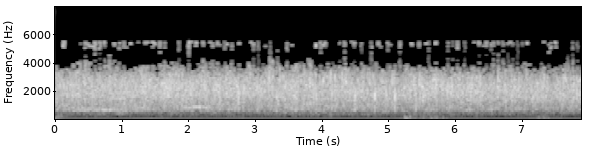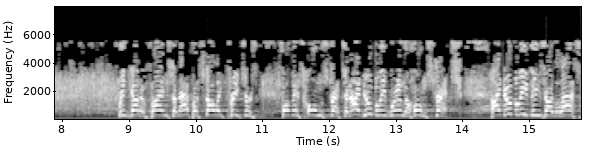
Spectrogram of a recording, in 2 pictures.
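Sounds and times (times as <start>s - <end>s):
audience clapping hands: 0.0s - 11.3s
speech: 8.9s - 15.7s.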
